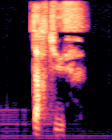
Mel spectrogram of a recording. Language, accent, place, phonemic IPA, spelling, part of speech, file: French, France, Lyon, /taʁ.tyf/, tartufe, noun / adjective, LL-Q150 (fra)-tartufe.wav
- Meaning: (noun) hypocrite; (adjective) hypocritical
